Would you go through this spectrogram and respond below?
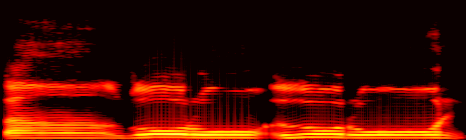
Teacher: زوا کو بھی موٹا، را کو بھی موٹا کیونکہ را پہ پیش ہے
